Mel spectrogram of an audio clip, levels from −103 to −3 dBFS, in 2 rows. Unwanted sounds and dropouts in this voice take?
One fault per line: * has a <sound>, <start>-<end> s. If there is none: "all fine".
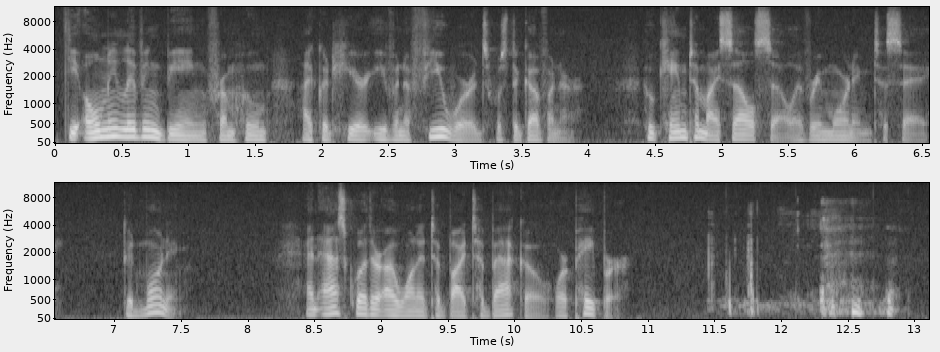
* has a laugh, 11.4-13.0 s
